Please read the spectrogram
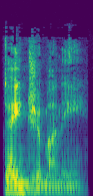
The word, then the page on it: danger money: British English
